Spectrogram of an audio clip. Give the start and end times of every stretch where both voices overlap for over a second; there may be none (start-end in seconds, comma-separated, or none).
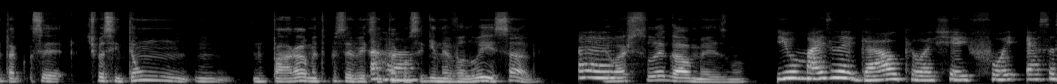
none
